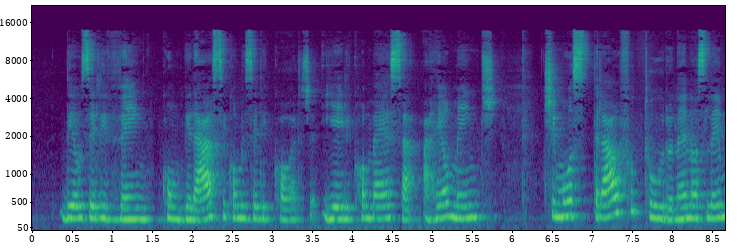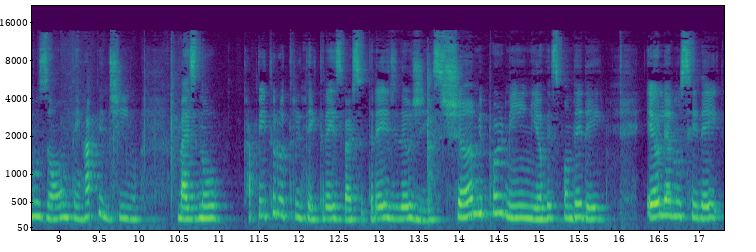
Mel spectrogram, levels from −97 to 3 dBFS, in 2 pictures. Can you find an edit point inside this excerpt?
no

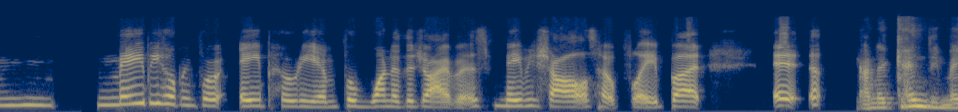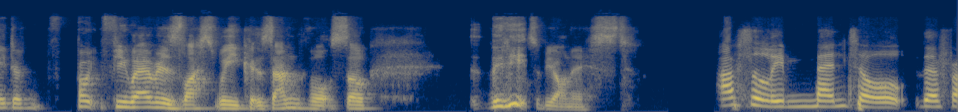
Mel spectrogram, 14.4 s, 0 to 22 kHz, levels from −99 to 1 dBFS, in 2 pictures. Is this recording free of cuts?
no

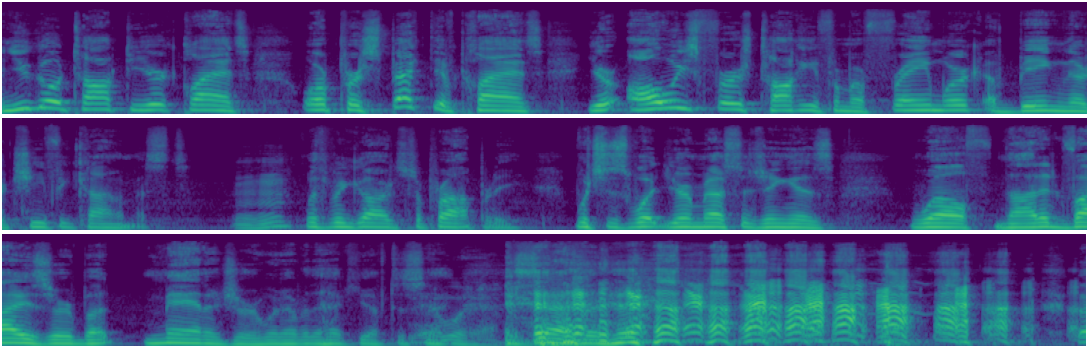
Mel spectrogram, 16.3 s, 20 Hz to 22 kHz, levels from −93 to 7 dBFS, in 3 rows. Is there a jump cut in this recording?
yes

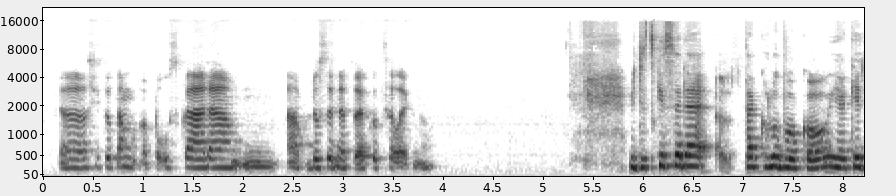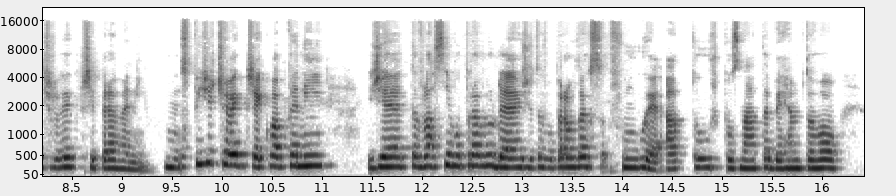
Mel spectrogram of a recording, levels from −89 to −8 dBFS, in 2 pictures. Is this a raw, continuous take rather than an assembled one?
no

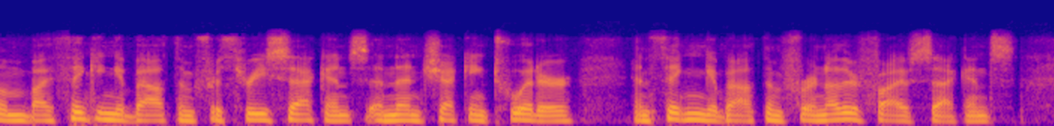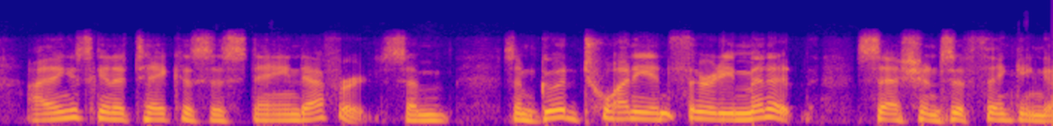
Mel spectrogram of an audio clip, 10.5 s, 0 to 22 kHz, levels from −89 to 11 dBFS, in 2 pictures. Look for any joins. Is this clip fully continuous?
yes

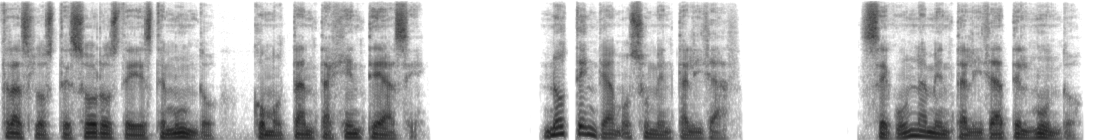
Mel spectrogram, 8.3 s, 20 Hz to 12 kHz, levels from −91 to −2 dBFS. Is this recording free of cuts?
yes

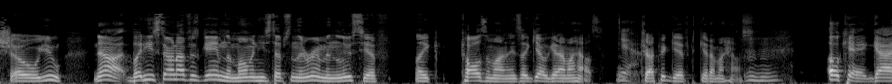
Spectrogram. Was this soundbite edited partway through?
no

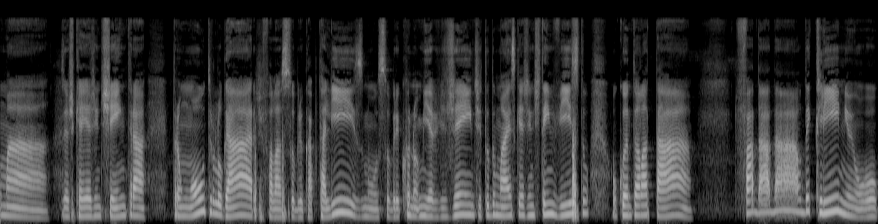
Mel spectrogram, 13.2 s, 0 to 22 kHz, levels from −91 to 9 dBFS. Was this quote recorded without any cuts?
no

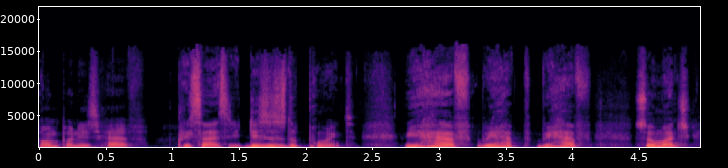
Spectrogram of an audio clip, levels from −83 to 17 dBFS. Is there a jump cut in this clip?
yes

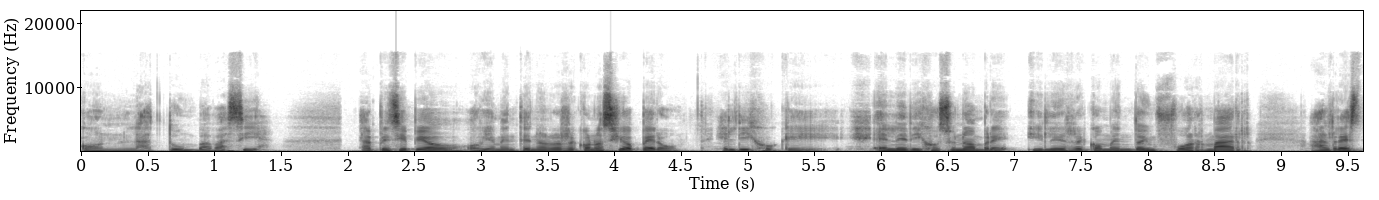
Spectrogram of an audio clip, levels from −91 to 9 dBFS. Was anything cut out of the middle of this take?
yes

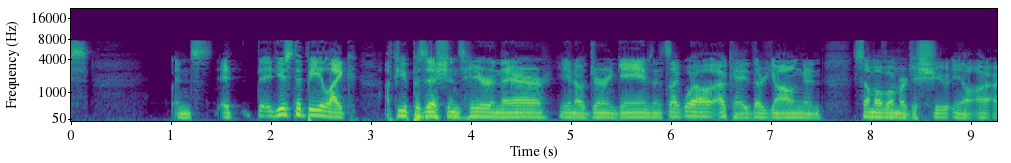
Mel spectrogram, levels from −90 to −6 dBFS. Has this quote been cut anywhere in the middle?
yes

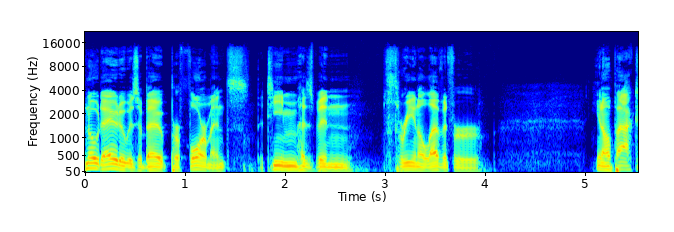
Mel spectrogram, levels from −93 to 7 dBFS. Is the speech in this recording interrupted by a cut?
yes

